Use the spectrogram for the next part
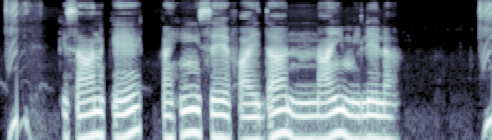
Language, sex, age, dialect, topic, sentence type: Bhojpuri, male, 25-30, Northern, agriculture, statement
